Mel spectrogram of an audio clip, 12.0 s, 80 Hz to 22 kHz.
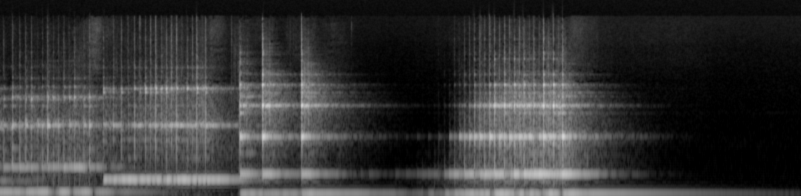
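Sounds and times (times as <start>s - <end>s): low marimba note ringing: 0.0s - 9.9s.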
